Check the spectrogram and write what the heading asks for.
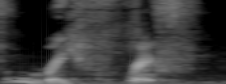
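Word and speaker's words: Ralph: Think of the pronunciation like R-A-I-F. – Rafe.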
